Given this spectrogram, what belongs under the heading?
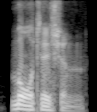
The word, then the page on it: mortician: British English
